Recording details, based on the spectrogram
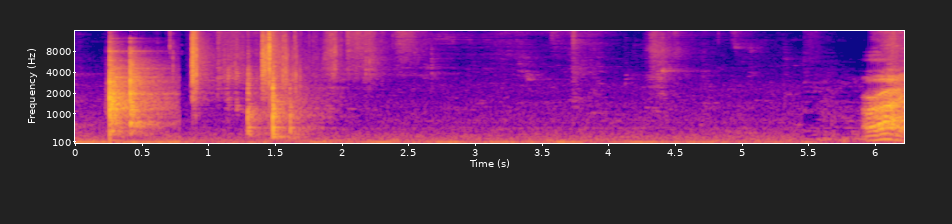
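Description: Metal pizza trays being set into a hot home oven, heard as a few sharp clinks and clatters at the start, then a quiet hum. A voice speaks briefly at the end.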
